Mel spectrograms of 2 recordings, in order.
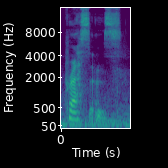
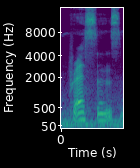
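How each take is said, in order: First: Breathy whisper, voice dropping away. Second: Said in the usual way. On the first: Real, not acted. Searching for the word, she whispers it.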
